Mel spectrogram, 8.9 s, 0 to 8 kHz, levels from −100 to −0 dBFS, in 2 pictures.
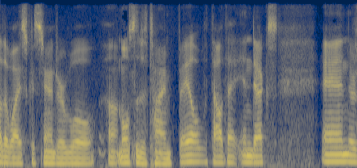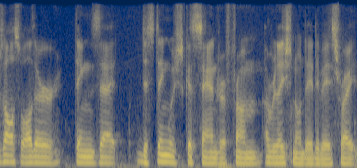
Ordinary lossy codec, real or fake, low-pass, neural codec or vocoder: AAC, 48 kbps; real; 7.2 kHz; none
